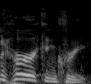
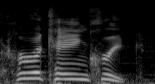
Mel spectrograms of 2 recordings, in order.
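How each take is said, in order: First: Hurricane is said in the local way. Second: Hurricane is said as it is spelled. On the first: This is how locals say the name. The speaker calls it right. "I grew up on Hurricane Creek" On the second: This follows the written spelling. The speaker calls it wrong. "That is not Hurricane Creek, though that is the way it is spelled"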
